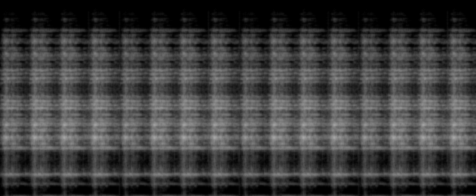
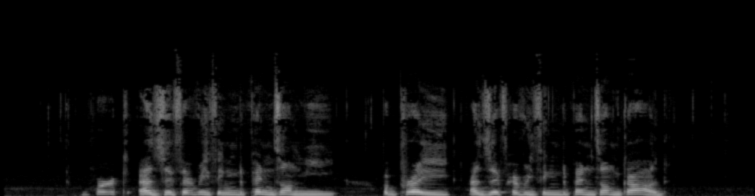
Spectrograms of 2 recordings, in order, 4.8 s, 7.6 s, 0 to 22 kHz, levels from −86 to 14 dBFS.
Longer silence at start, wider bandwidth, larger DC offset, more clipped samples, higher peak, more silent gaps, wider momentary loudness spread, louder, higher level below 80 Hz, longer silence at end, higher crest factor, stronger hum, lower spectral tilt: second, 0 s vs 0.8 s; first, over 20 kHz vs 13.5 kHz; neither; neither; first, -4 dBFS vs -8 dBFS; neither; second, 4 LU vs 11 LU; first, -20 LUFS vs -26 LUFS; first, -62 dBFS vs -68 dBFS; second, 0 s vs 0.9 s; about the same, 20 dB vs 20 dB; neither; second, 6 dB/octave vs -5.5 dB/octave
